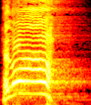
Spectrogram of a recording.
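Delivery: very high, loud put-on Spain accent; mock Spanish accent. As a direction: yell it in a badly faked Spanish accent. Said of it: "that's my best accent".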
